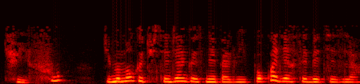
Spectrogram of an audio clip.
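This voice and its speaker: A woman reading as a sharp, scolding mother. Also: high-pitched, quick pace, slightly rough, highs cut off. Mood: alarmed. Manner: curt, reproachful delivery. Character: middle-aged mother, sharp, scolding, anxious.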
